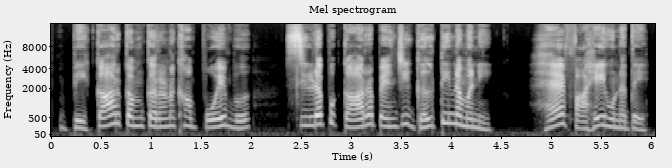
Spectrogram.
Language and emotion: Sindhi, disgusted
